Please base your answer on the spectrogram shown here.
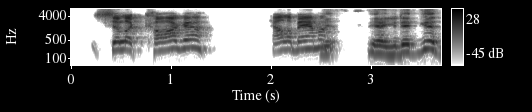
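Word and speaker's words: Sylacauga: lives in now tell me Ken while they're pronouncing this right silicoga Alabama yeah you did good there yeah silicon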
